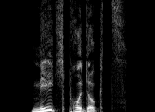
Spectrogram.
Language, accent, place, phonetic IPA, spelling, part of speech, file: German, Germany, Berlin, [ˈmɪlçpʁoˌdʊkt͡s], Milchprodukts, noun, De-Milchprodukts.ogg
- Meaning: genitive singular of Milchprodukt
